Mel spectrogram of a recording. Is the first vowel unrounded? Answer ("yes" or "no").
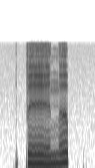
yes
